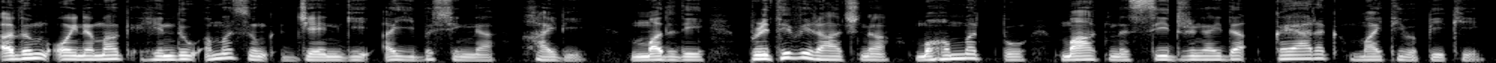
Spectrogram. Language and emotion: Manipuri, neutral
